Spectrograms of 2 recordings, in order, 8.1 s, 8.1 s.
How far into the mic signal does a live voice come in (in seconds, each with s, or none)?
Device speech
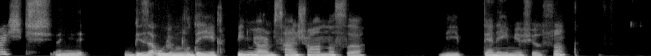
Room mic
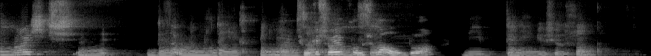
3.7 s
